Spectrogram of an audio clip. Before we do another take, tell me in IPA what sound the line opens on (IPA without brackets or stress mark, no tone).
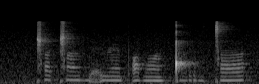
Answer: ǁ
